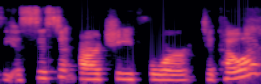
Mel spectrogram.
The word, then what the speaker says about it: Toccoa: By the way, my nephew is the assistant fire chief for Toccoa. Did I pronounce that right? Yes, you did. Toccoa is correct.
